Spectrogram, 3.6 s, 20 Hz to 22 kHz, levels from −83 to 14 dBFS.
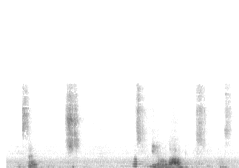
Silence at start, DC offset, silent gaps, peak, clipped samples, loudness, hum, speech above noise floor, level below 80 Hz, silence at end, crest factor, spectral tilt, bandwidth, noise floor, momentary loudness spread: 0.3 s; under 0.1%; none; -10 dBFS; under 0.1%; -31 LUFS; none; 32 dB; -90 dBFS; 0.2 s; 24 dB; -4.5 dB/octave; 11.5 kHz; -63 dBFS; 26 LU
